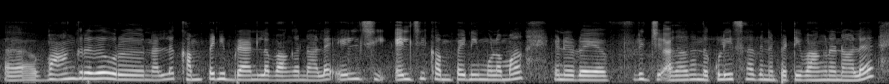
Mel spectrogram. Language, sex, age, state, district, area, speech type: Tamil, female, 18-30, Tamil Nadu, Dharmapuri, urban, spontaneous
